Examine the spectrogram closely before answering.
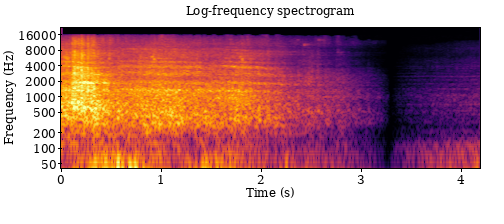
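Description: A passenger train rumbles past close by and fades away.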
